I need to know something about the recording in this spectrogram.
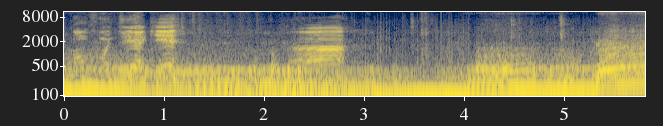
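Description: A young man talks close by over the engine.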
